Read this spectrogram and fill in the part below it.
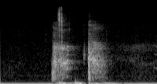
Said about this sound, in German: Da hustet meine kleine Coworkerin hier, die ich dabei habe.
